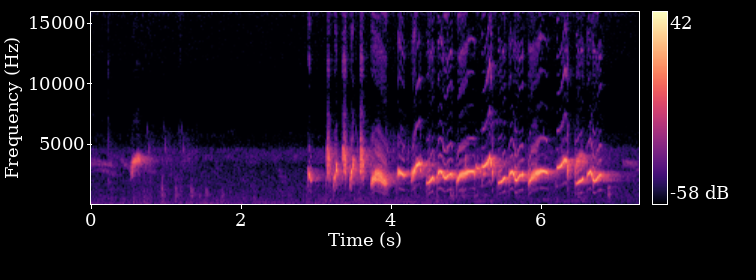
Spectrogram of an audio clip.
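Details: Decoy Chinese hwamei singing to lure wild birds, with a clear, far-carrying voice: after one short early note, a rich run of rapid, varied whistled phrases with rising and falling slurs pours out for about four seconds.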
